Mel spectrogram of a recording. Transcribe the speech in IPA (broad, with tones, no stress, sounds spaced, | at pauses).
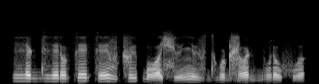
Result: ɦ e˥ ɖ dʱ e˥ ɾ ɵ˥ k e˥ k e˧˥˧ v ʈ͡ʂ y˥ ɓ o˩˥ ɐ̯ ɕ y˩˥ n y˧˩ v dʱ u˥˩ ɖ ʐ ɤ˧˥˧ ɖ b u˥ ɾ ɵ˥˩ xʷ ə˥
